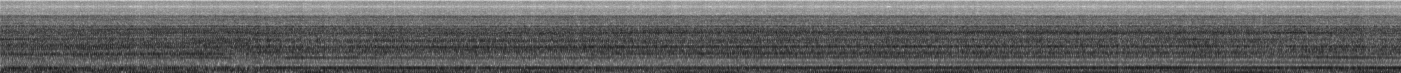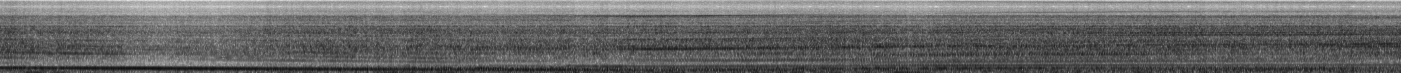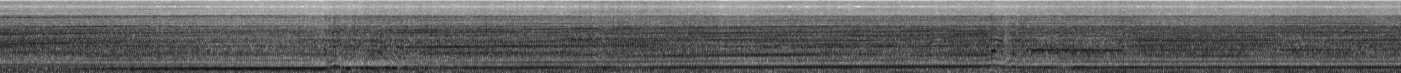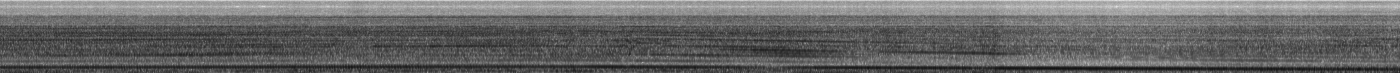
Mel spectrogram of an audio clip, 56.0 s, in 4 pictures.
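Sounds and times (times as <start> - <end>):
motorcycle engine running: 0.0 - 56.0
wind and road rush: 0.0 - 56.0.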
